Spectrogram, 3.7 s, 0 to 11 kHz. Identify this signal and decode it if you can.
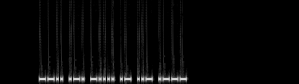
Morse code, heard as a keyed tone, about 44 wpm, 690 Hz. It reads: ZR6AUJ
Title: DXCC-100 Call Signs - 6 Characters - 45wpm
